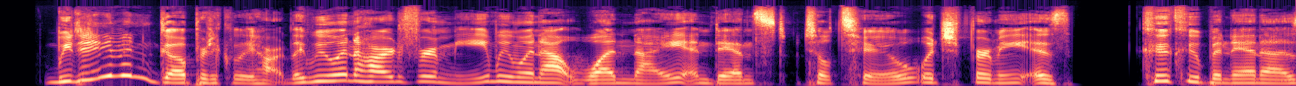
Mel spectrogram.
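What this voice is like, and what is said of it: Hoarse, weakened voice. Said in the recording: “If I had woken up yesterday sounding like this ... laryngitis ... I'm having a hard time being loud”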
